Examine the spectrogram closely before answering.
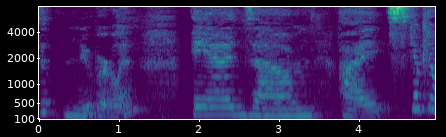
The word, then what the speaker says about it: New Berlin: And yes, in Wisconsin, we do pronounce it New Berlin.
